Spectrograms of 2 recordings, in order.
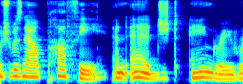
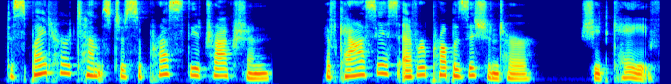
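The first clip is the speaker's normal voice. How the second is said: ordinary delivery, nothing marked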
